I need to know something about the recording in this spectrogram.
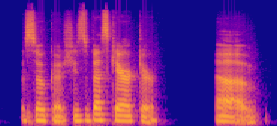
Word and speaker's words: Ahsoka: tardis uh iron man is on the side ashoka ahsoka why did i say her name wrong ahsoka she's the best character um from clone wars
